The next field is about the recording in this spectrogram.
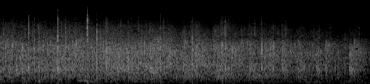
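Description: Audience applause rings out at church after a mandolin and kick-drum performance: steady, dense clapping from many hands that holds at an even level and eases slightly at the end.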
